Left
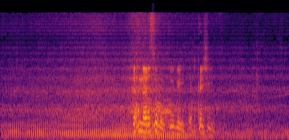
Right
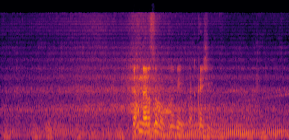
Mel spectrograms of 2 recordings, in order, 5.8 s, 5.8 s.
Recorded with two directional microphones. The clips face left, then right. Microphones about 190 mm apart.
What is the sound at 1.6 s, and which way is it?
Vehicle, 70° left (ahead or behind).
